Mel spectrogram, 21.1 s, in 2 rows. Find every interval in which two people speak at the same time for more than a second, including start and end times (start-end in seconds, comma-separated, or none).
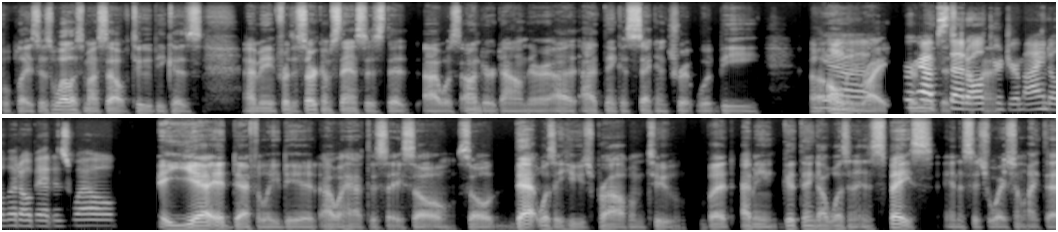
8.1-9.9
